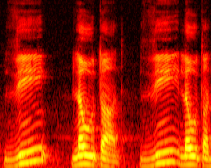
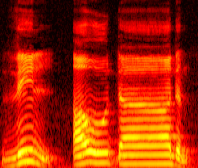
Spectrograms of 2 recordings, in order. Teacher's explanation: وَفِرْعَوْنَ ذی الاوتاد وفرعون ذی الاوتاد وفرعون، اس نون کو لمبا نہیں کریں گے، ٹھیک ہے، اور ذال کو ڈائریکٹ ہم نے آگے لام کے ساتھ ملانا ہے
